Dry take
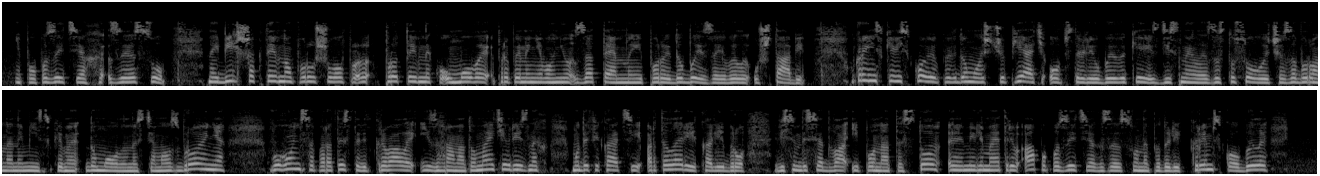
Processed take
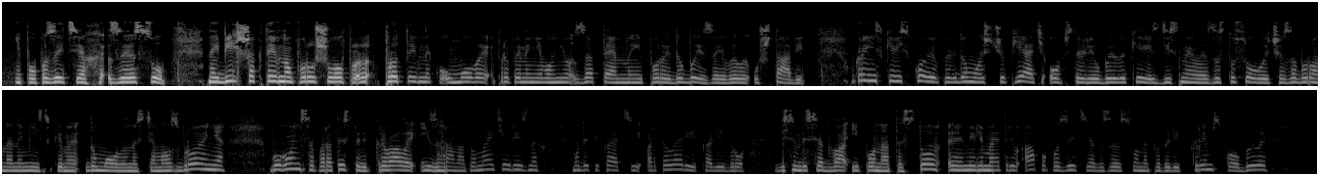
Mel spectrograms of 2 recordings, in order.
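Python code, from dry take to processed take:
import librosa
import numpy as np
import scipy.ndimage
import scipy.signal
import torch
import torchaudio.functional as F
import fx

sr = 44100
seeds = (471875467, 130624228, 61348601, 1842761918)

y = fx.gain(x, sr, db=fx.steps((0.0, 3.5), (4.05, -7.5), (17.61, -17.0), (20.97, -8.0), (23.07, -15.0)))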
